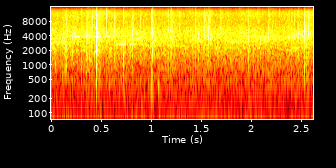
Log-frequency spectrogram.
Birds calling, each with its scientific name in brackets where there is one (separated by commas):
Iiwi (Drepanis coccinea)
